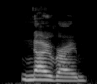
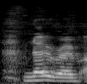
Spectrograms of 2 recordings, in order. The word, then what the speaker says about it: No Rome: I don't really know who is it New Rome? – No Rome. – No Rome are. I've just absolutely butchered their name.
